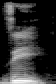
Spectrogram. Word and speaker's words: Z: 말씀 드렸던 글자 네요 제트 라고 읽으면 안 되고 g 라고 발음해 한다고 말씀드렸죠 그럼 어떻게 발음해야 정확하게 발음할 수 있을까요 여기 보이는 이 모양처럼 입술을 양옆으로 당긴 상태에서 등이 하고 소리 내면 되요 제트가 아니라 뒤 라고 발음해야 한다는 점 꼭 기억하세요 그럼 영어식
